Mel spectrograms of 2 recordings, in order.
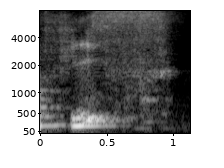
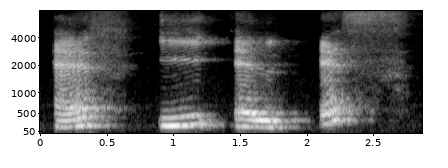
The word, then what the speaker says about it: fils: Attention, c'est une exception de prononciation. Oui, ça s'écrit F. I-L-S, mais la prononciation c'est fils. Recuerden que es una excepción de pronunciación. Si se escribe F-I-L-S y que normalmente se debería escribir fil, se debería decir fil, pero es una excepción y se dice fils.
